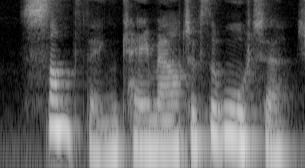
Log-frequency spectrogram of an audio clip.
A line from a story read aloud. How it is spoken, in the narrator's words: said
